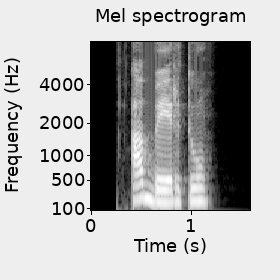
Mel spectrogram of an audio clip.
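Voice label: "Abertu", Sardinian word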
